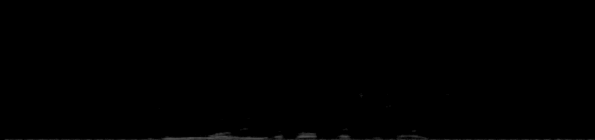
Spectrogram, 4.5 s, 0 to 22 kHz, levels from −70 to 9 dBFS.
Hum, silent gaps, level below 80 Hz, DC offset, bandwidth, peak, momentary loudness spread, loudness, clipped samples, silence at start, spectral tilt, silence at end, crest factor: none; none; -60 dBFS; under 0.1%; 16.5 kHz; -38 dBFS; 12 LU; -56 LUFS; under 0.1%; 0.05 s; -5.5 dB/octave; 0 s; 16 dB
